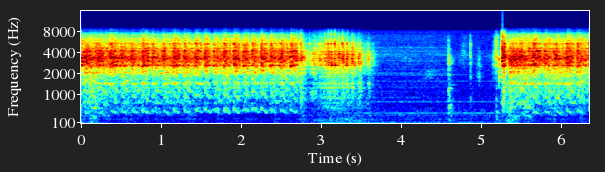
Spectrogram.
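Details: Engine cranks but won't start: starter whirs at about four beats a second, pauses, then cranks again, never firing; runs briefly on starter fluid, fuel filter and pump already replaced, fuel delivery suspected.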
